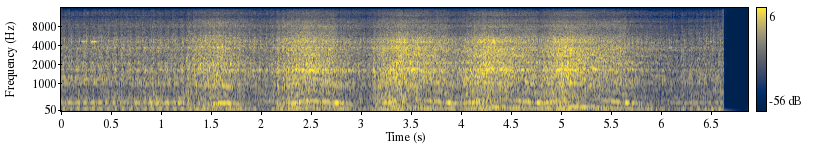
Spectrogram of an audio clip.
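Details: Yamaha FZ (16, 2.0 or 3.0) engine revving with a rough, uneven whine rising with revs, heard when the stator is connected. It is caused by burned stator windings and often mistaken for crankshaft bearing, piston or timing chain noise.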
